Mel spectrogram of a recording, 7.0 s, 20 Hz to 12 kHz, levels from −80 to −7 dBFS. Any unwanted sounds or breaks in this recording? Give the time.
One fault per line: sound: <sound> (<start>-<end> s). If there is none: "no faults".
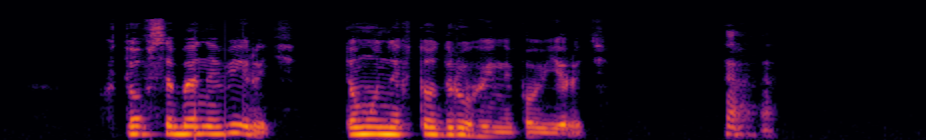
sound: laugh (5.4-5.8 s)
